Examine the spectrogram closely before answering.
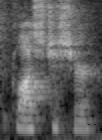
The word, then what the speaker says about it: Gloucestershire: Yeah, she was born in Yate, and I have no idea how to pronounce this one. Gloucestershire.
